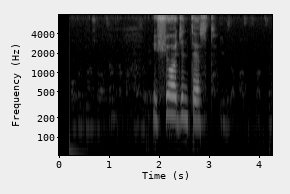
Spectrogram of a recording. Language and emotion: Russian, neutral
